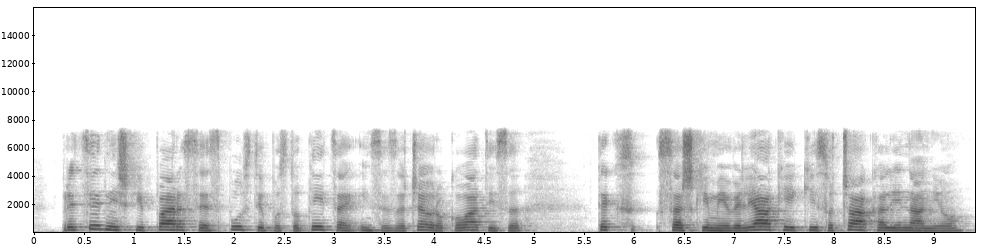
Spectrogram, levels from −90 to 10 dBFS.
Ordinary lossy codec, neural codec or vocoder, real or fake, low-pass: none; none; real; 7.2 kHz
